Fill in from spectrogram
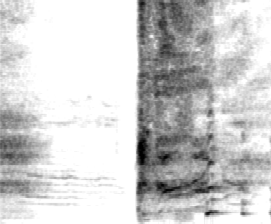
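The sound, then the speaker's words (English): A female cat that has just walked in meows loudly, two drawn-out, harmonic cries separated by a brief silence, the second one harsher and more insistent, almost a yowl. “Sorry, the cat's just walked in and she's loud.”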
